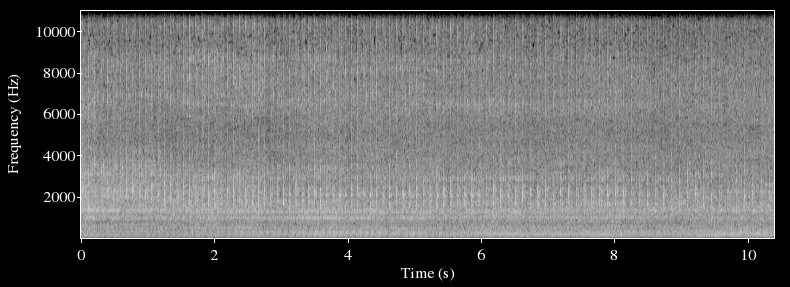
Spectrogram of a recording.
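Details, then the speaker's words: 2006 Ford Super Cab engine at cold start: a fast, light ticking over the idle that follows engine speed and disappears as the engine warms. "Super Cab, noise on startup."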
